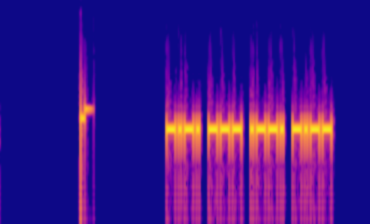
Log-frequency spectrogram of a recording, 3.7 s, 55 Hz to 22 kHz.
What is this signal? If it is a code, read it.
Morse code, heard as a keyed tone, about 37 wpm, 700 Hz. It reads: COPY
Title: Sentences from Top 1400 Words - New Word Drill - 40wpm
